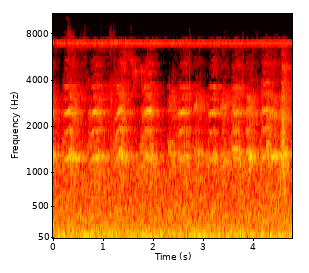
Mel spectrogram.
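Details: Spider monkeys alarming at a puma in Corcovado National Park, Costa Rica: faint, repeated hoarse barking calls about once a second, set against a steady wash of forest noise and a constant high insect whine.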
